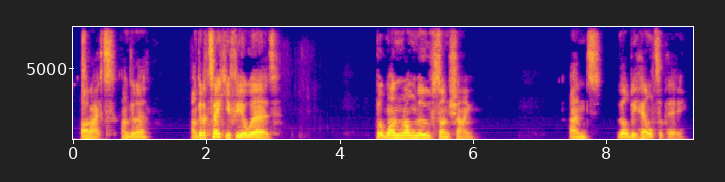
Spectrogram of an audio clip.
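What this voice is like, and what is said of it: Put-on accent, hard to place. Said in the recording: “I don't know where that accent comes from. I don't know where I've gone a little bit something or other there.”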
